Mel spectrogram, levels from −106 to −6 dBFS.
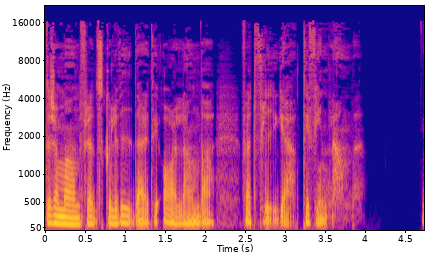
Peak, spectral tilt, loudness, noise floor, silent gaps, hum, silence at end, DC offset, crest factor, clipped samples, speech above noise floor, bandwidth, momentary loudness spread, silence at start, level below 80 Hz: -6 dBFS; -6.5 dB/octave; -24 LUFS; under -90 dBFS; none; none; 0 s; under 0.1%; 18 dB; under 0.1%; over 68 dB; 17 kHz; 10 LU; 0 s; -48 dBFS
